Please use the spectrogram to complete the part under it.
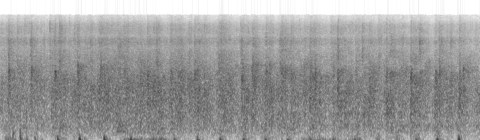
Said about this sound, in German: Und auch ja, einen herzlichen Applaus. Bitte.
